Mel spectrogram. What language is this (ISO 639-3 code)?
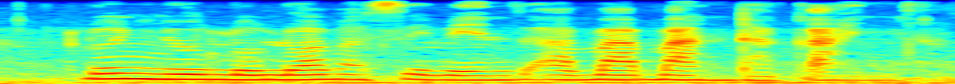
xho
